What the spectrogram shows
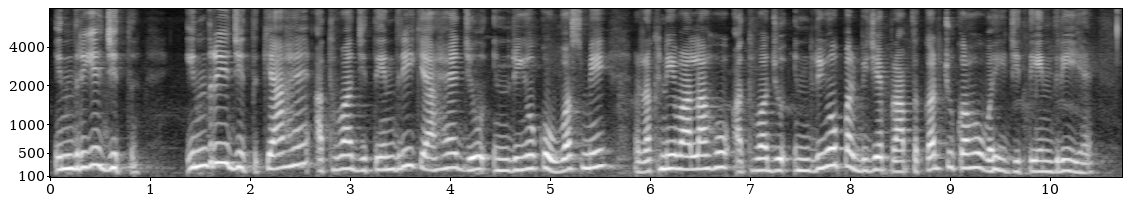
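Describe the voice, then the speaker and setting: A woman teaching a grammar lesson for exam preparation. She asks a question, then answers it herself, and repeats key words slowly. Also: on the high side, dark tone.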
